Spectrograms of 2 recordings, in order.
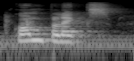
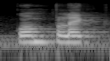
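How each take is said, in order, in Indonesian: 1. Kata ini berakhir dengan bunyi ks. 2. Kata ini berakhir dengan bunyi k biasa. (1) "kata-kata terpelajar" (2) "Kata-kata tidak terpelajar"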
